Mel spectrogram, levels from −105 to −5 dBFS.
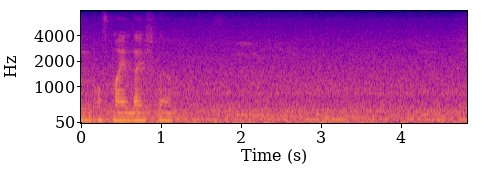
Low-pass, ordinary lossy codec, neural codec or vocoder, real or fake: none; none; none; real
